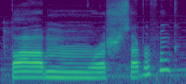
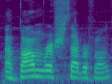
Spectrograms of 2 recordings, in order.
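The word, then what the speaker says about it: Bomb Rush Cyberfunk: Uh next Wednesday we will start also um Bomb Rush Cyberpunk. There we go. I always keep mispronouncing that name. Bomb Bomb Rush Cyber Funk.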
